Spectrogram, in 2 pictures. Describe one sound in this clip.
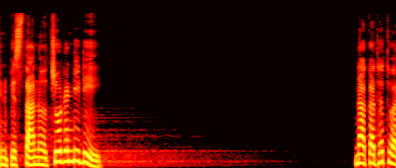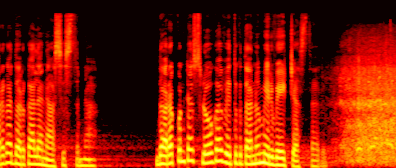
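A middle-aged woman reads aloud calmly into a microphone, with pauses.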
